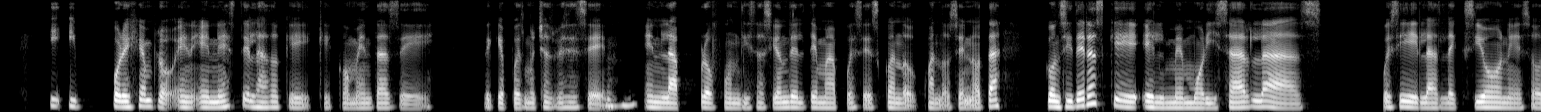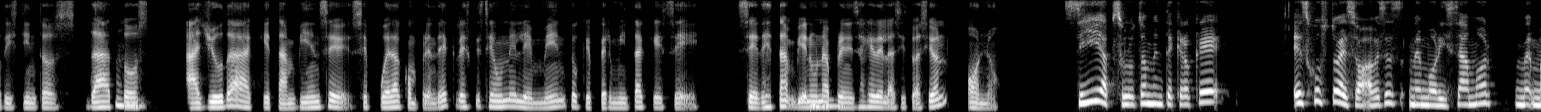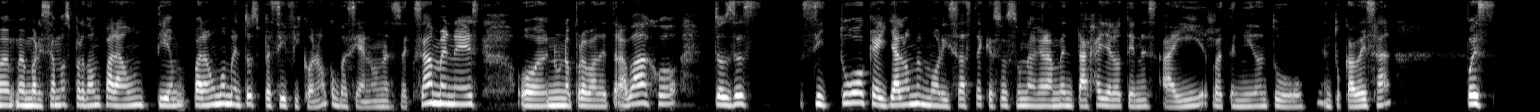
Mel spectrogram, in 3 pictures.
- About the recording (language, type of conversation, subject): Spanish, podcast, ¿Cómo sabes si realmente aprendiste o solo memorizaste?
- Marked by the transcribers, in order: none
